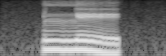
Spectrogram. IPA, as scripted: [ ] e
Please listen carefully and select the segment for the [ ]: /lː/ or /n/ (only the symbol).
lː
